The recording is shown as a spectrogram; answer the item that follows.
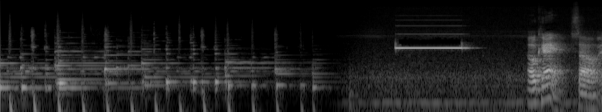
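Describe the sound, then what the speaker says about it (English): An oven timer beeping while maple apples bake, heard as a single long electronic tone after several seconds of music, followed by a short burst of louder clatter. "Okay, so it sounds like the timer's done."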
